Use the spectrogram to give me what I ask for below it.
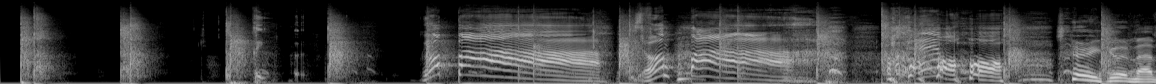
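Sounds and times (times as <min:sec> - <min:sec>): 
hands clapping in rhythm: 0:00.2 - 0:11.5
speech: 0:02.5 - 0:03.0, 0:09.8 - 0:11.5
laughter: 0:04.2 - 0:11.5.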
